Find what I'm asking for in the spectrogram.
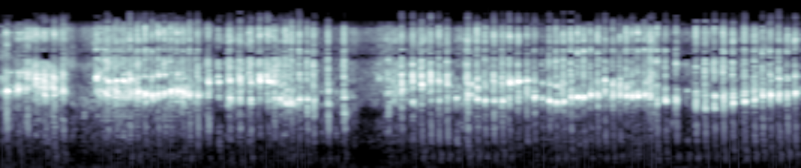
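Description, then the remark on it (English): Dolphin sounds: rapid, buzzing click trains with high, wavering whistles laid over them. They run almost continuously for several seconds, fairly loud, with two brief dips, and no voices. “It's a dolphin. Porpoise.”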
